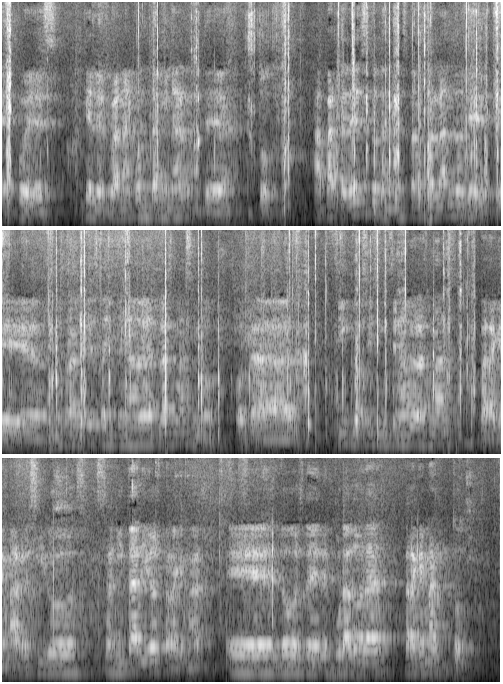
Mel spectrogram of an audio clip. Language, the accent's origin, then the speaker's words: Spanish; Community of Madrid, Spain; bueno, soy del sureste de Madrid, una zona que para la gente que no sea, pues de allí, pues una zona de Vegas y que está, digamos, entre la Nacional 2 y la Nacional 3.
